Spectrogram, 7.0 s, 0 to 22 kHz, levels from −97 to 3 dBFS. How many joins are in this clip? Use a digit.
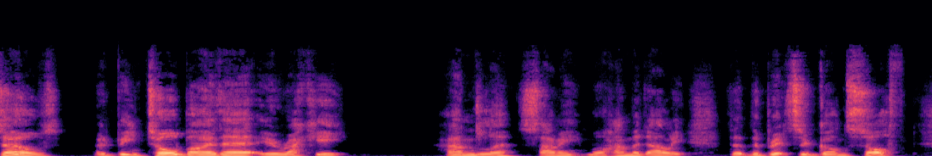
0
